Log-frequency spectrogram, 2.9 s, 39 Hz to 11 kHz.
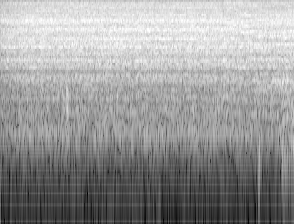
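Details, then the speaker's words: M925A1 army truck air brakes: steady sharp air hiss at the wheel from a blown brake chamber diaphragm leaking air; damaged brake chamber needs replacement or rebuild. "Oh, and you can hear I got a blown diaphragm over there. There's my air leak."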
